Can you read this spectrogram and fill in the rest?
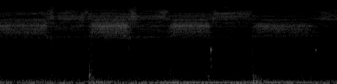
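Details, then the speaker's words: T50-26 brake booster rebuilt elsewhere, on a bench test rig: steady airy high hiss as booster fails to pull enough vacuum, a vacuum leak; hydraulic side appears OK. "right away were you doing it we're not pulling enough vacuum can you hear that vacuum leak there it is right there"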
